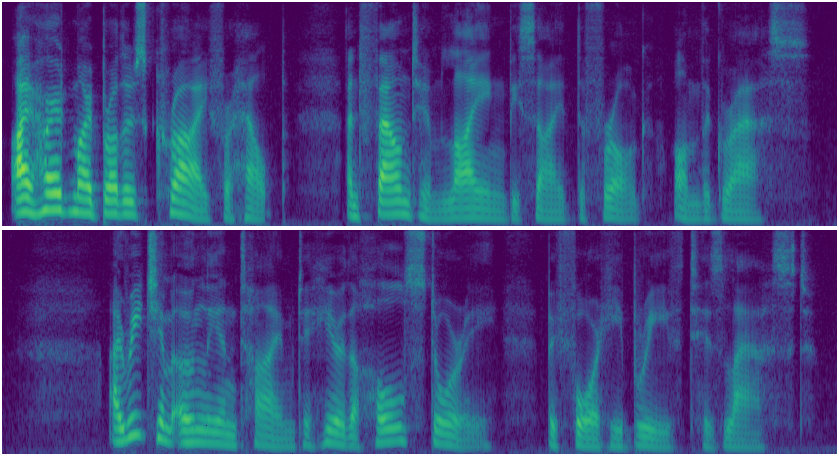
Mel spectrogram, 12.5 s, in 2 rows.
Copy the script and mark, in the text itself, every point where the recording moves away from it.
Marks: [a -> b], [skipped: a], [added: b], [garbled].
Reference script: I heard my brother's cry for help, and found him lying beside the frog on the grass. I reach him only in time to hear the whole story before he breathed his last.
I heard my brother's cry for help, and found him lying beside the frog on the grass. I reach him only in time to hear the whole story before he breathed his last.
